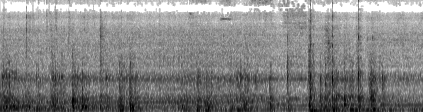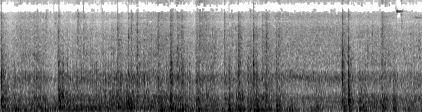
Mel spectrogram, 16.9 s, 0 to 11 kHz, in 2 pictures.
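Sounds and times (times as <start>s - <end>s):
clanks of carts and metal lifter: 0.0s - 14.4s, 15.2s - 16.9s
garbage truck engine running: 0.0s - 16.9s
hydraulic cart tipper: 0.0s - 16.9s.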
